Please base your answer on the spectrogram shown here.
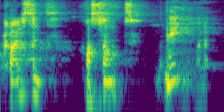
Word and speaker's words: croissant: I use an app called Croissant. You want to pronounce it as, depending on your nationality. My favourite one is Brazilians and the way they say croissant. What do they say? Croissante.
